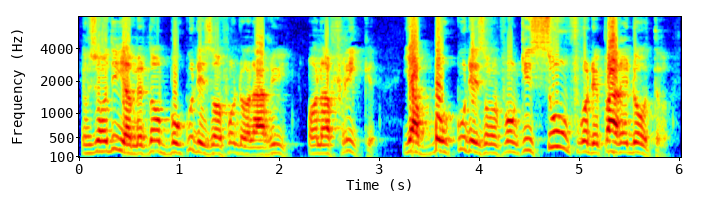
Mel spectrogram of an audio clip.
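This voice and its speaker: An African man preaches an impassioned sermon to fellow believers in a brisk, fairly high voice with a darkish tone. He's emphatic, repeats key phrases, and keeps asking rhetorical questions.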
